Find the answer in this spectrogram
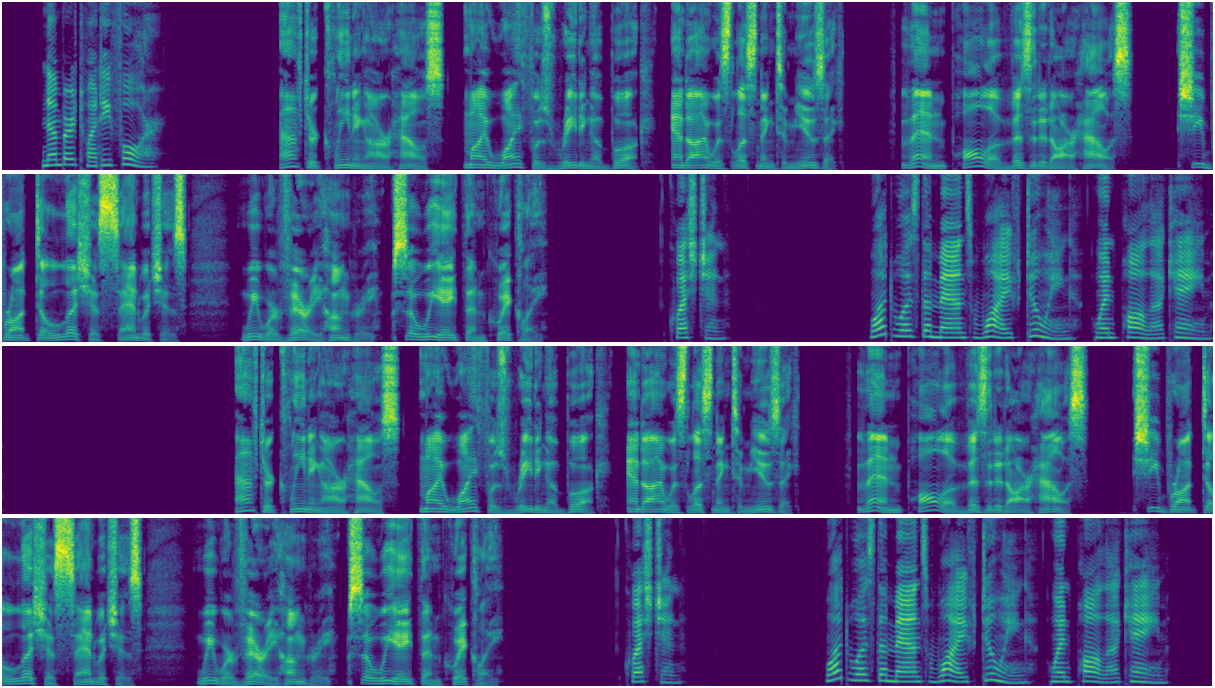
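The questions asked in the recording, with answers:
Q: What was the man's wife doing when Paula came?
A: Reading a book.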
